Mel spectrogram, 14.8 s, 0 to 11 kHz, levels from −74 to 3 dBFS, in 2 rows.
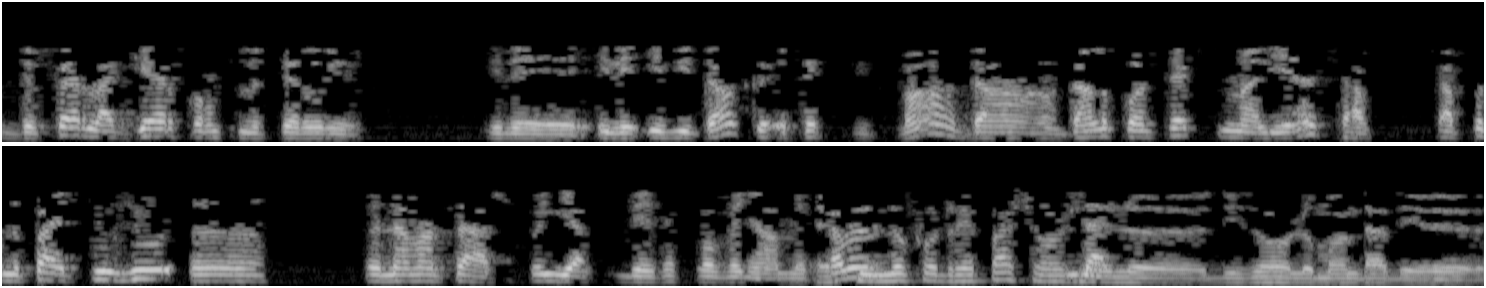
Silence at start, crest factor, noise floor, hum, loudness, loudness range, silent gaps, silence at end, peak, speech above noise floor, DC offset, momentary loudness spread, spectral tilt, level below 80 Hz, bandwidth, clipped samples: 0 s; 18 dB; -64 dBFS; none; -23 LUFS; 1 LU; none; 0 s; -6 dBFS; 42 dB; under 0.1%; 6 LU; -10.5 dB/octave; -68 dBFS; 3.8 kHz; under 0.1%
